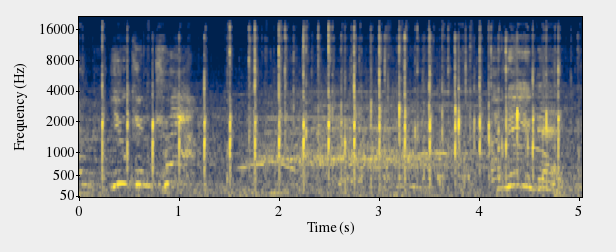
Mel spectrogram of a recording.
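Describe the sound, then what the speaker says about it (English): A large arena crowd in Dubai claps and cheers for a star comedian and host, sharp individual claps popping over a continuous crowd roar while voices call out through it. "If you put your phones down, you can clap"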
